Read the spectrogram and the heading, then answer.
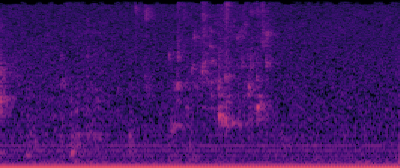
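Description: household object, water splashing and dripping

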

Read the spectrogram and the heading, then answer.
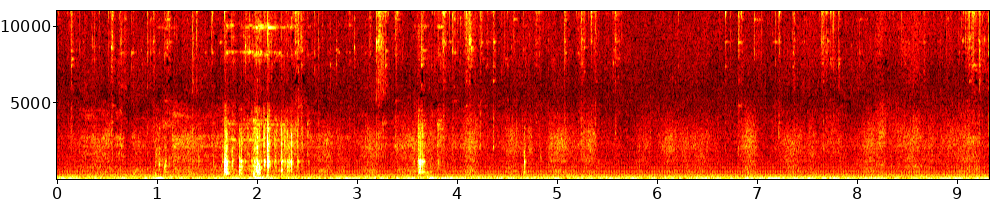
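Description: household object, keys jangling

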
